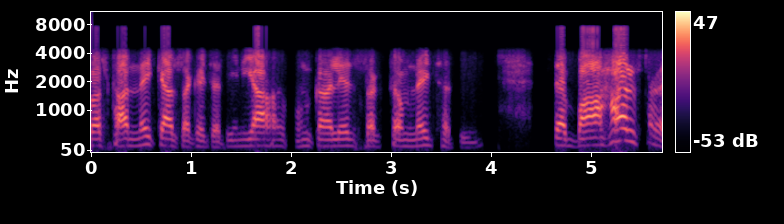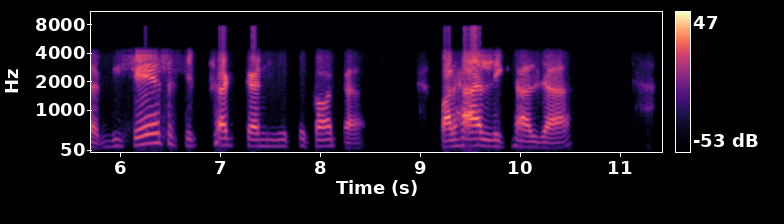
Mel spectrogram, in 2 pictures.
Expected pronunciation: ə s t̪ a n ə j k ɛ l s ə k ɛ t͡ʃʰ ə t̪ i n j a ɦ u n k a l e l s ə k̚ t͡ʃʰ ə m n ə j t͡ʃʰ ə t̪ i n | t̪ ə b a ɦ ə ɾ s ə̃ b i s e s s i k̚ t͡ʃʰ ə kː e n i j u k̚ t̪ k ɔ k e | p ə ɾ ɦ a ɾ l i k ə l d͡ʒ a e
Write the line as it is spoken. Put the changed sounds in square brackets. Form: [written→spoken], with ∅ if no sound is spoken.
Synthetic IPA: ə s [t̪→t̪ʰ] a n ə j k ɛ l s ə k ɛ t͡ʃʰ ə t̪ i n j a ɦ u n k a l e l s ə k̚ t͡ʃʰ ə m n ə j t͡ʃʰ ə t̪ i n | t̪ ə b a ɦ ə ɾ s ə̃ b i s e s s i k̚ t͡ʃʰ ə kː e n i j u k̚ t̪ k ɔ k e | p ə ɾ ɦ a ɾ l i [k→kʰ] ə l d͡ʒ a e

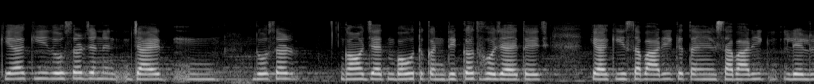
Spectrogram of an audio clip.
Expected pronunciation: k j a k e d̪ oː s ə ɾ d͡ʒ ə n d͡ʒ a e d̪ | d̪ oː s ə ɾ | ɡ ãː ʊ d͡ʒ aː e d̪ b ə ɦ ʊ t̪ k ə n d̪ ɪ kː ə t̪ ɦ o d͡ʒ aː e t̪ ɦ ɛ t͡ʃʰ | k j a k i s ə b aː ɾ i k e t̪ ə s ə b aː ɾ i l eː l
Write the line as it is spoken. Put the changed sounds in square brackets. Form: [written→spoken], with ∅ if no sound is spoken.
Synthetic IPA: k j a k [e→i] d̪ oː s ə ɾ d͡ʒ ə n d͡ʒ a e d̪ | d̪ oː s ə ɾ | ɡ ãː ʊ d͡ʒ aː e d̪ b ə ɦ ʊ t̪ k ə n d̪ ɪ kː ə t̪ ɦ o d͡ʒ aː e t̪ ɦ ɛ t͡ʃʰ | k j a k i s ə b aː ɾ i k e t̪ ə s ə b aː ɾ i l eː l

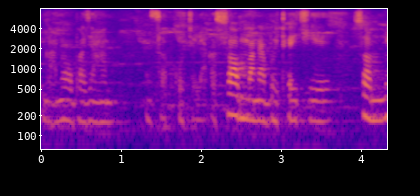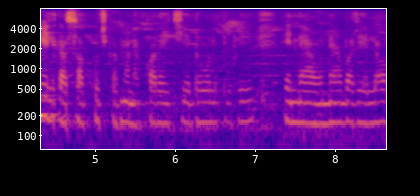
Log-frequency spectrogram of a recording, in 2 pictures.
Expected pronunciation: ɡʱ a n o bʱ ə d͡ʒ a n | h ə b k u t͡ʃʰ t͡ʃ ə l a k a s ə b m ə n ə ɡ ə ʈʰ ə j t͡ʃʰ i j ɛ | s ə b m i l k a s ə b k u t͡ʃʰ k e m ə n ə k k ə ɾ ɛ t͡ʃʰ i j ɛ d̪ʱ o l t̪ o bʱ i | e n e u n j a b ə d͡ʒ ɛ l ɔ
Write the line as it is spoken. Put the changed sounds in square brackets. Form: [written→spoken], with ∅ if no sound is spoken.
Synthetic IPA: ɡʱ a n o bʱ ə d͡ʒ a n | [h→s] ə b k u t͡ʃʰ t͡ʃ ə l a k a s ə b m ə n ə [ɡ→b] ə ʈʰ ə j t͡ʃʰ i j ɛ | s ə b m i l k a s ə b k u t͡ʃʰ k e m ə n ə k k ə ɾ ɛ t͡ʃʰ i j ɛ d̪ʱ o l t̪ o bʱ i | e n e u n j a b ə d͡ʒ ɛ l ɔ

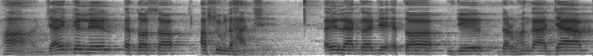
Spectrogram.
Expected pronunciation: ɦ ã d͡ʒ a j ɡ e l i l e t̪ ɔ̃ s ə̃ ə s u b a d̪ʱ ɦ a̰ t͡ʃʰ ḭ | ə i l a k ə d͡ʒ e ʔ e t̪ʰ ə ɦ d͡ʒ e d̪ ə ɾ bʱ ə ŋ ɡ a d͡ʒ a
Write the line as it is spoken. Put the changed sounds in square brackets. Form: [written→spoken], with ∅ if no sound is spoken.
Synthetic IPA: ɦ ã d͡ʒ a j [ɡ→k] e l [i→e] l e t̪ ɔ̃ s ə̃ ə s u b [a→i] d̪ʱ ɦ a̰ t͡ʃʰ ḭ | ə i l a k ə d͡ʒ e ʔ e [t̪ʰ→t̪] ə [ɦ→∅] d͡ʒ e d̪ ə ɾ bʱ ə ŋ ɡ a d͡ʒ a

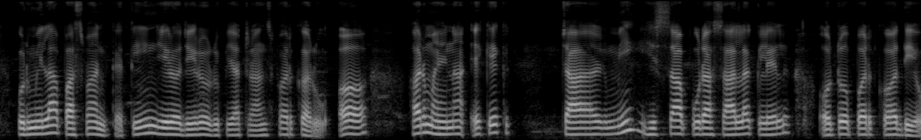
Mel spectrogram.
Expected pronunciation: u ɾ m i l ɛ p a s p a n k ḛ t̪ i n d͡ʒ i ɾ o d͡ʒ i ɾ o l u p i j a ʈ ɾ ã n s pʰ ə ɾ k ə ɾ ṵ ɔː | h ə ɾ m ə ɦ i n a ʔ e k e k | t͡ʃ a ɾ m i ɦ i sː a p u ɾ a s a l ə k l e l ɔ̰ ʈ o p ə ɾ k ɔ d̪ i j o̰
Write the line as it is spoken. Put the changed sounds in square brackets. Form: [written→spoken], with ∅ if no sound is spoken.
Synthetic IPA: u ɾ m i l [ɛ→a] p a s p a n k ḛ t̪ i n d͡ʒ i ɾ o d͡ʒ i ɾ o [l→ɾ] u p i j a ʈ ɾ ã n s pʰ ə ɾ k ə ɾ ṵ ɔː | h ə ɾ m ə ɦ i n a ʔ e k e k | t͡ʃ a ɾ m i ɦ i sː a p u ɾ a s a l ə k l e l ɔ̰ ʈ o p ə ɾ k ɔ d̪ i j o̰

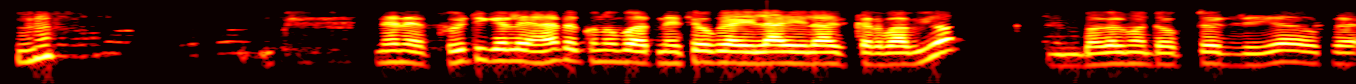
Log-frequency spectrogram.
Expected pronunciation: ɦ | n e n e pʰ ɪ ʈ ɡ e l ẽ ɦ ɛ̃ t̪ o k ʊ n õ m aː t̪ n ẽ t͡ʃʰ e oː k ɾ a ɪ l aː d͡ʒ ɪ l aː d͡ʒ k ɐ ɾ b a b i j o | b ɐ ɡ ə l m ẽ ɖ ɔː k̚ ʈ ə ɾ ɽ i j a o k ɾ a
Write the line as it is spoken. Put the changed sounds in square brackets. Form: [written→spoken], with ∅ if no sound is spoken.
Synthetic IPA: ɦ | n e n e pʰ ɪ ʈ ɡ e l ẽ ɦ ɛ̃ t̪ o k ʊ n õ [m→b] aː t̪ n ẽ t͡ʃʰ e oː k ɾ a ɪ l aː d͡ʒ ɪ l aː d͡ʒ k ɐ ɾ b a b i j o | b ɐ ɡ ə l m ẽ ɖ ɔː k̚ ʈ ə ɾ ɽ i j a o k ɾ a

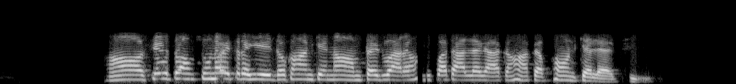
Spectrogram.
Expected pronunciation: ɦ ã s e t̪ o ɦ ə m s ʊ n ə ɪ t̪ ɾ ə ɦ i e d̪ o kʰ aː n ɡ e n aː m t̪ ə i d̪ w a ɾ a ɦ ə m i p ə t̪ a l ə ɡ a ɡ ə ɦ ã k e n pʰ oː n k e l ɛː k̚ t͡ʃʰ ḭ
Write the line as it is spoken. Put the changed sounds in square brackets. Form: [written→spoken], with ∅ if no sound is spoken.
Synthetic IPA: ɦ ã s e t̪ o ɦ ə m s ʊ n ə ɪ t̪ ɾ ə ɦ i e d̪ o [kʰ→k] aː n [ɡ→k] e n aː m t̪ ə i d̪ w a ɾ a ɦ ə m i p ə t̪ a l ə ɡ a [ɡ→k] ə ɦ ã k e [n→∅] pʰ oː n k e l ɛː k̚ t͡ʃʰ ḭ

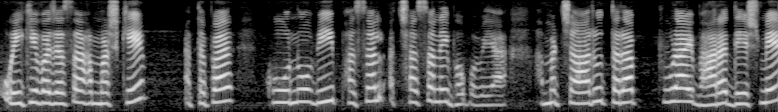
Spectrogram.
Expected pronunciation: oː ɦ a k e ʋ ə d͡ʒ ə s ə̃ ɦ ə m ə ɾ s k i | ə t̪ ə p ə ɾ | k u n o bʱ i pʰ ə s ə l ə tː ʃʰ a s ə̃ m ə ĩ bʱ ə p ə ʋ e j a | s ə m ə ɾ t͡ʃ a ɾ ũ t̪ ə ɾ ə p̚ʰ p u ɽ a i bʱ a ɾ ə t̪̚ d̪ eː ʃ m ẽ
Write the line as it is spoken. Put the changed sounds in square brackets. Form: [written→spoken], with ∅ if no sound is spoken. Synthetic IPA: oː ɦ [a→i] k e ʋ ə d͡ʒ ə s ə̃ ɦ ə m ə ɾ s k [i→e] | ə t̪ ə p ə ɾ | k [u→o] n o bʱ i pʰ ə s ə l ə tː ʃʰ a s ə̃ [m→n] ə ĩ bʱ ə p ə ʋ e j a | [s→h] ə m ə ɾ t͡ʃ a ɾ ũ t̪ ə ɾ ə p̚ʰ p u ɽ a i bʱ a ɾ ə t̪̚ d̪ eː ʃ m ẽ

